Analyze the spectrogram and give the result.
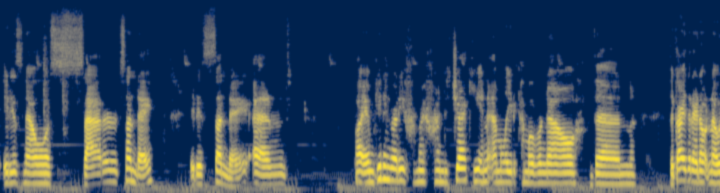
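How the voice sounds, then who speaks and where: A woman vlogging casually to a handheld camera, chatty and rambling, often poking fun at herself. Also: sits low. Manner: chatty, rambling, self-deprecating. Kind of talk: casual diary vlog to camera.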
